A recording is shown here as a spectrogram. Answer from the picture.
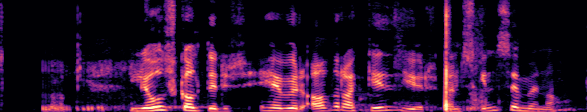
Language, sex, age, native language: Icelandic, male, 13, Icelandic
